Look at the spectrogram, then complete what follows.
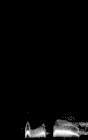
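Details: A single lure coo of a spotted dove, thổ sấm voice style, to set wild doves cooing: a brief loud rising note sliding into a softer purr, then a long loud coo gently falling at the end.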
